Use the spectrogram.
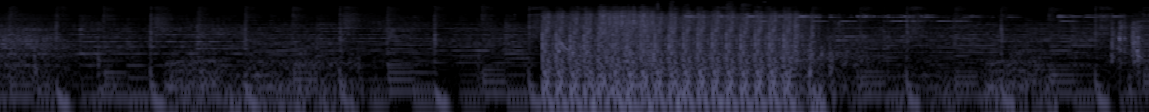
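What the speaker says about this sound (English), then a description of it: "It's funny when I fire this gun" Video game gunfire: one loud burst of rapid automatic shots lasts about a second and a half, set against a steady game soundtrack with music-like tones before and after.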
